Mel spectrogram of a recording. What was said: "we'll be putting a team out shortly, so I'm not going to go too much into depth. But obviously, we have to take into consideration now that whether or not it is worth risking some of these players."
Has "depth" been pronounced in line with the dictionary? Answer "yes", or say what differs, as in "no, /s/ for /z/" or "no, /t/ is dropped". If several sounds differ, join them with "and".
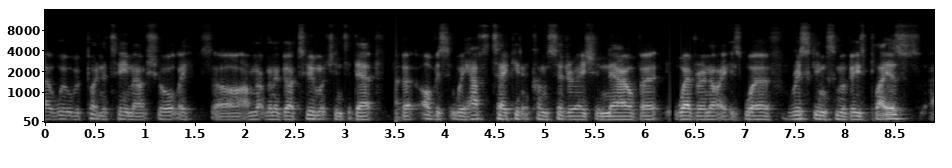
yes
